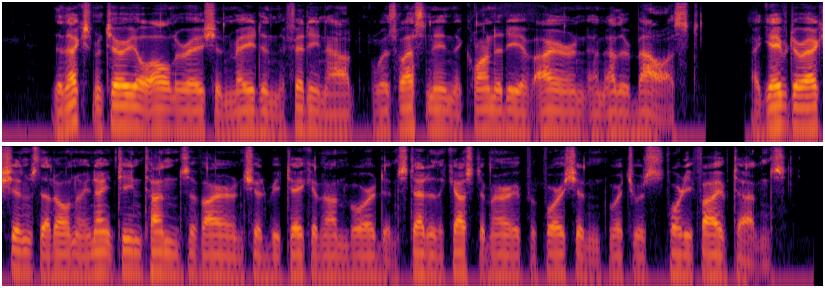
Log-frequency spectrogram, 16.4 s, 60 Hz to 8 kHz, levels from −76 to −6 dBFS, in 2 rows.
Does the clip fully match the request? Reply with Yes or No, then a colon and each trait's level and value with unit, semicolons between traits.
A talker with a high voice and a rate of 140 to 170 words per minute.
No: very low, 90 Hz; average, 155 wpm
